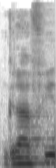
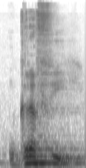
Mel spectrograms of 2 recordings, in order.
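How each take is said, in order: First: "ग्राफी" with a long open aa, graa-fee; the version to avoid, "ग्राफी" with a full first vowel; wrong pronunciation. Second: "ग्रफी" with a short schwa, gruh-fee; correct pronunciation. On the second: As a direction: reduce the first vowel of "ग्रफी" to uh. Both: Shown as a demonstration. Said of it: "ग्राफी नहीं".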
